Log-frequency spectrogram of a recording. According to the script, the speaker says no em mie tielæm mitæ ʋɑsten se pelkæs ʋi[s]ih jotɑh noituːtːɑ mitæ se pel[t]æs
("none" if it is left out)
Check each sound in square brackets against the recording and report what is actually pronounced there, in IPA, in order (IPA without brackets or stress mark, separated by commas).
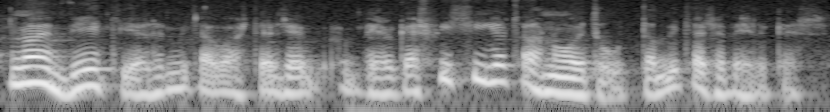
sː, k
